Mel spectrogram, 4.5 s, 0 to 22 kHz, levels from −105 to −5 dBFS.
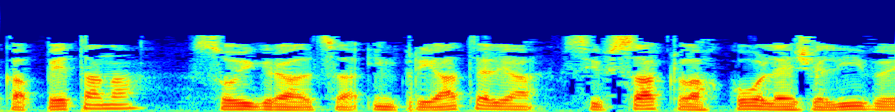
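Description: Throughout, the speech has nothing above 5.9 kHz and a watery, swirling texture on s sounds, likely from heavy MP3 compression at a bitrate around 24 kbps. A simple low-pass filter would dull the sound without that shifting, chirpy grain.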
